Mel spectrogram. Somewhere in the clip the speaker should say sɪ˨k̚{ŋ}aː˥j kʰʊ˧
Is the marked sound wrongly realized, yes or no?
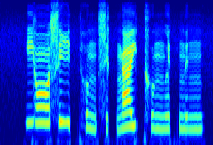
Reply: no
